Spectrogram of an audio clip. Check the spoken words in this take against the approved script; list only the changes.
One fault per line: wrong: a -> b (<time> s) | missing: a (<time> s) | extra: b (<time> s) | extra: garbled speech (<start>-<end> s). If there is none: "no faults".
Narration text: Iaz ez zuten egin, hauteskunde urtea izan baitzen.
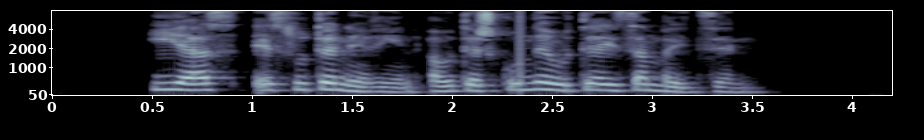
no faults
